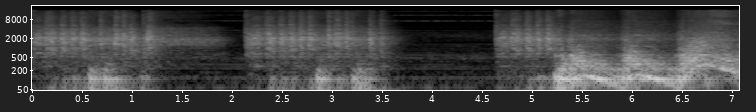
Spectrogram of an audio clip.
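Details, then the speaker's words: 2005 Suzuki GSX-R750 after stator-rectifier wiring cleaned and airbox installed: revs on each throttle blip, then fades and dies to silence twice; stalls at idle because the idle speed is set too low. "All right, so one thing occurred to me, and that was checking the idle, because I didn't hear the bike actually breaking up when I was going on a higher RPM. So I thought it's just not staying on."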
